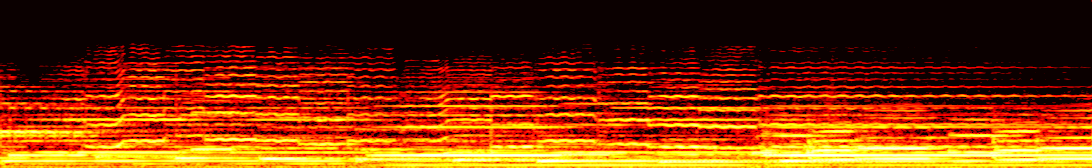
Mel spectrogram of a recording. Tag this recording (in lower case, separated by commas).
music, bowed string instrument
